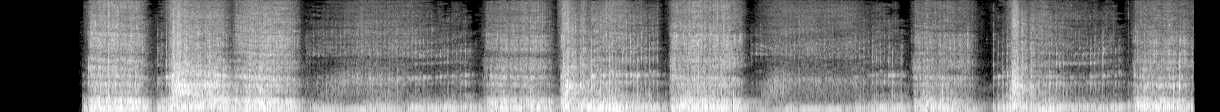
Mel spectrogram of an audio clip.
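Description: Big cat roaring, a run of about ten deep, loud calls in close succession, each around a second long. It starts abruptly about a second in and cuts off abruptly near the end.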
